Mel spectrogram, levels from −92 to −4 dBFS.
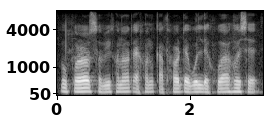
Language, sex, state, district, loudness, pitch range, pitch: Assamese, male, Assam, Hailakandi, -18 LUFS, 115-125 Hz, 120 Hz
